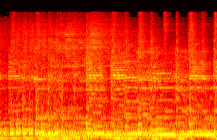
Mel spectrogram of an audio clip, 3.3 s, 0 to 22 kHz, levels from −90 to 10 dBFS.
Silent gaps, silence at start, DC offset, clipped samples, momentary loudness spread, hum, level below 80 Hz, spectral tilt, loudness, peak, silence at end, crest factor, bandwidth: none; 0 s; under 0.1%; under 0.1%; 3 LU; none; -26 dBFS; -4.5 dB/octave; -16 LUFS; -4 dBFS; 0 s; 12 dB; 15.5 kHz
